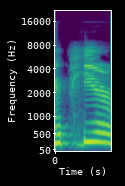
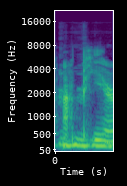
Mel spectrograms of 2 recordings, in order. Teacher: usually the words that start with an a in english are pronounced like this uh it's a schwa sound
